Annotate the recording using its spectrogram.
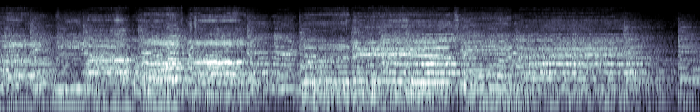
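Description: Many voices singing a sacred song together in steady, sustained phrases, like a church congregation or choir.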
